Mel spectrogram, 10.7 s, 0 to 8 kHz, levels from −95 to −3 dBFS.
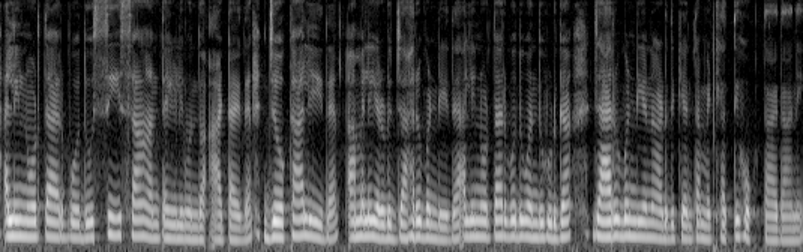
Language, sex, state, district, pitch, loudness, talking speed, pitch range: Kannada, female, Karnataka, Shimoga, 180 Hz, -25 LUFS, 150 wpm, 165-190 Hz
